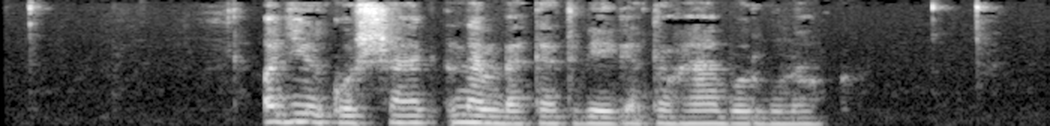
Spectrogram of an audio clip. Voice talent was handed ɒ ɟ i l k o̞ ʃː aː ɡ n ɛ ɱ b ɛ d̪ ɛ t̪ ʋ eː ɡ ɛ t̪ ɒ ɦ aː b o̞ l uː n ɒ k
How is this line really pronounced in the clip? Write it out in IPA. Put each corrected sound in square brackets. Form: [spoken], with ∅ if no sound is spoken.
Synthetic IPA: ɒ ɟ i l k o̞ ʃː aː ɡ n ɛ ɱ [v] ɛ [t̪] ɛ t̪ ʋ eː ɡ ɛ t̪ ɒ ɦ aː b o̞ [ɾ] uː n ɒ k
